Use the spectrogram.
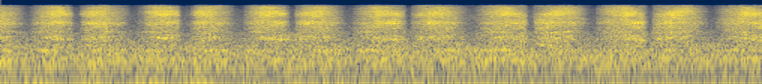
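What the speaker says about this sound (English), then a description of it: "sand it down" A wooden neck support is sanded with a steel bar in quick, even back-and-forth strokes, about three per second. The rasping is close and steady, with no talking.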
